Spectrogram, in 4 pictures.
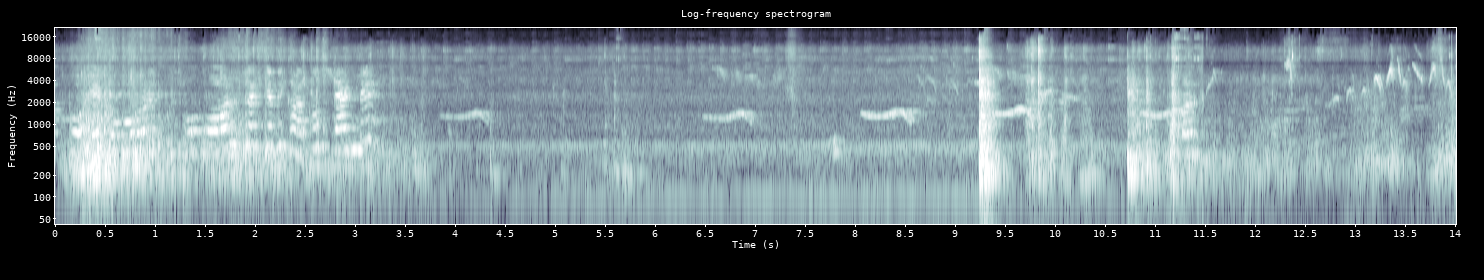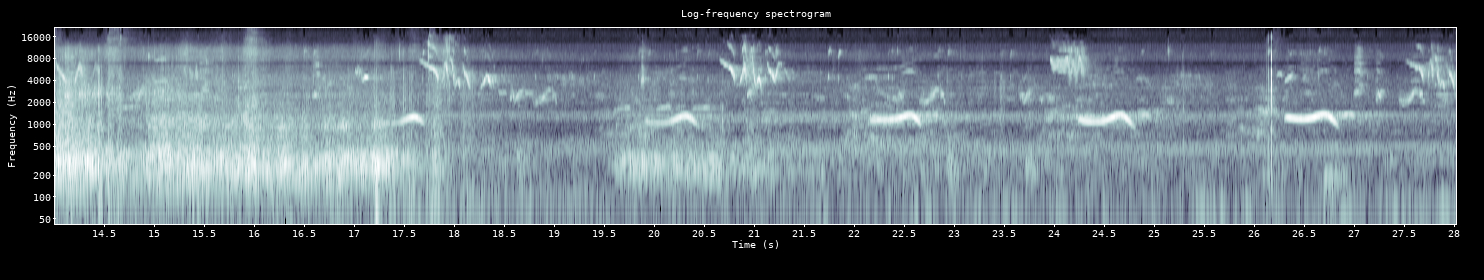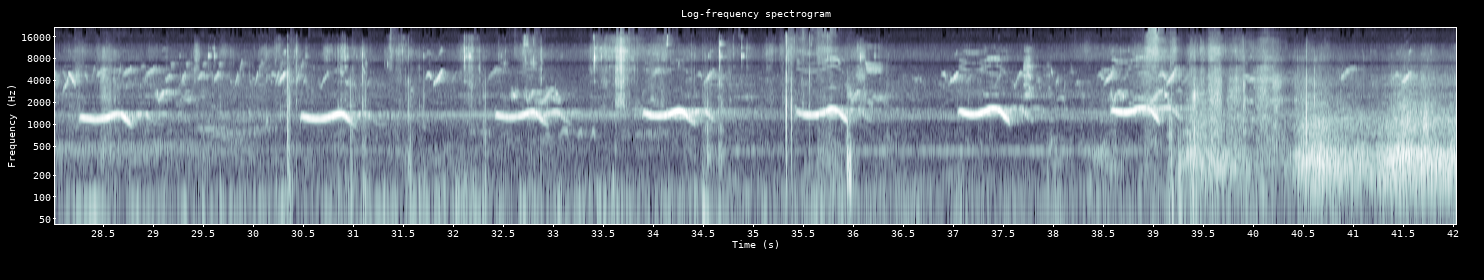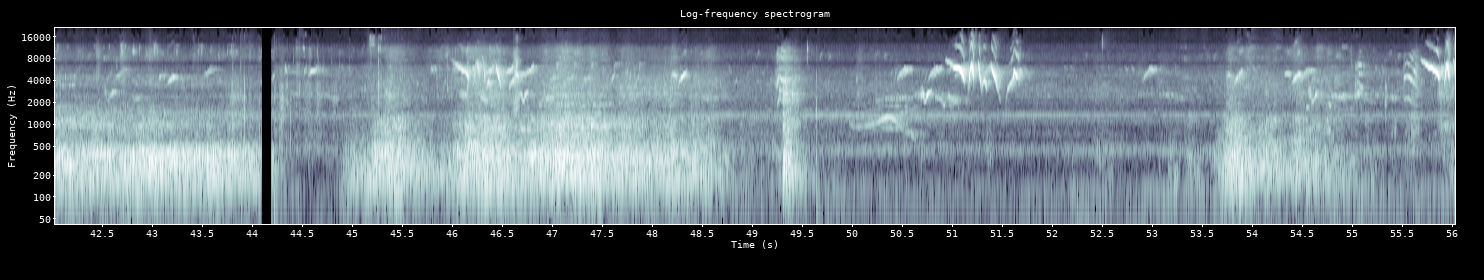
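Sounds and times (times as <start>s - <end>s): birds chirping faintly: 0.0s - 56.0s
bird whistling short note: 8.0s - 8.7s, 19.9s - 21.1s, 24.0s - 25.0s, 33.8s - 34.6s, 37.0s - 37.9s
rumbling noise: 38.5s - 49.5s.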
